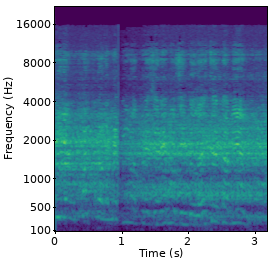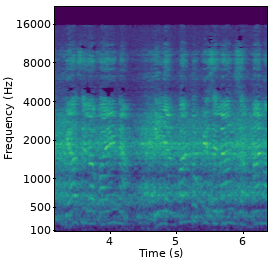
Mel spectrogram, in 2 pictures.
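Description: A televised football match heard through a TV's speaker: dense voices of the stadium crowd and commentators mixed together, with a brief drop about a second in where the broadcast cuts.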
